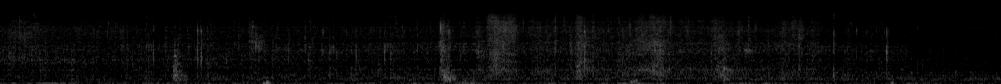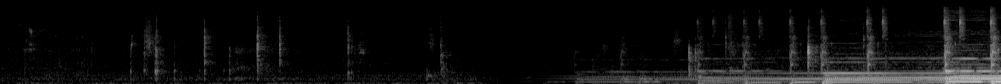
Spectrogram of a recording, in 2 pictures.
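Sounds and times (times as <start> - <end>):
vegetables frying in oil: 0.0 - 10.7.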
